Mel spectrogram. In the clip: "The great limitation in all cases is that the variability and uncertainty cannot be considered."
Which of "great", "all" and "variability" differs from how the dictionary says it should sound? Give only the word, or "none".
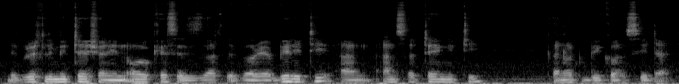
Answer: none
